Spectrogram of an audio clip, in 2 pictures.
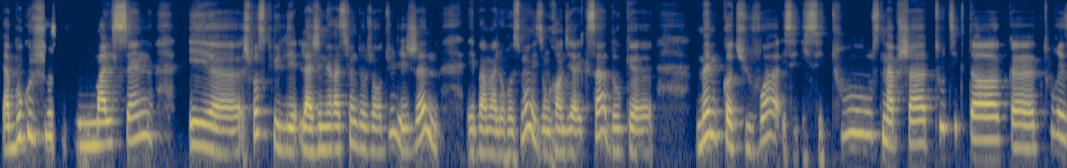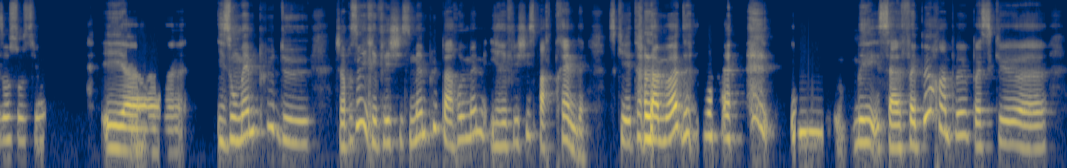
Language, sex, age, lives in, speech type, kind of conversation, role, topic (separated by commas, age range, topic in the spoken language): French, female, 35-39, Spain, conversation, unstructured, none, Comment la technologie change-t-elle ta vie quotidienne ?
